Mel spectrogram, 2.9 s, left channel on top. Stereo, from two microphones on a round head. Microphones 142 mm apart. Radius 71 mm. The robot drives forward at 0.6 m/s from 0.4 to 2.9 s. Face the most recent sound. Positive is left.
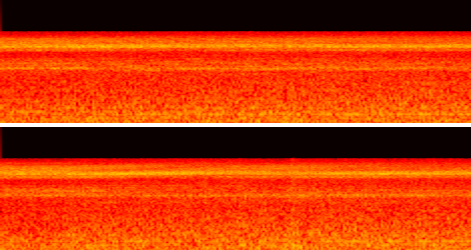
turn(degrees=-15)  # may be behind; listen again after turning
